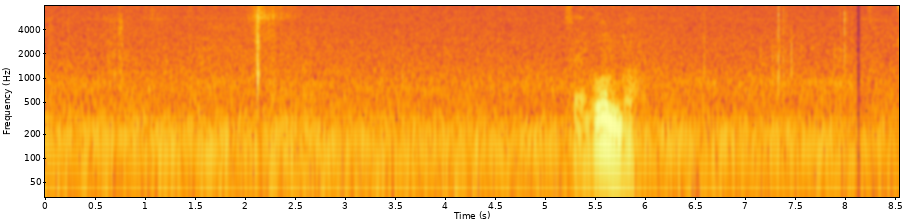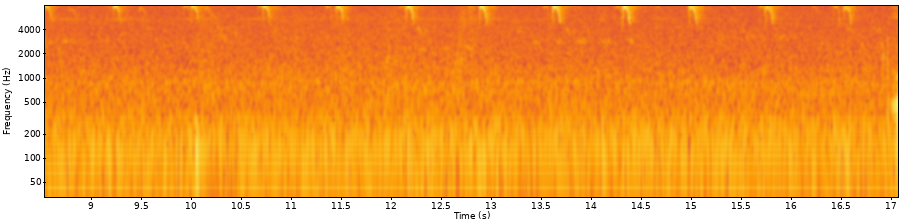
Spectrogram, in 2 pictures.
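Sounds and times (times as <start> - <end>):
faint steady hiss: 0.0 - 17.0
bird chirping: 8.4 - 17.0.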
